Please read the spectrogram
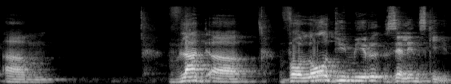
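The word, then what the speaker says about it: Volodymyr Zelenskyy: Um Vlad uh Volimeir Zalinski. That is his name in Ukrainian because he's Ukrainian, right? However, do you know what they call Vimeir Zalinski in Russia? They call him Vladimir Zalinski.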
